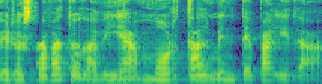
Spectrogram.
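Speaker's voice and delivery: ordinary delivery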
